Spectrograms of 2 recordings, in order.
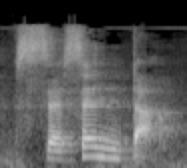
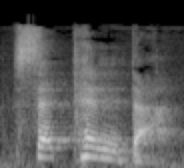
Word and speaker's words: setenta: set gente c'è tenta the only difference between these two numbers is that one letter right here Sesenta setenta Sesenta setenta so you have to be very careful when you're pronouncing those two very carefully enunciate the s are the T to clearly understand if someone is saying Sesenta which is 60 and said Penta which is 70 the next one is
